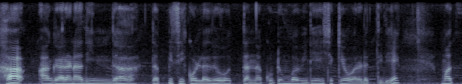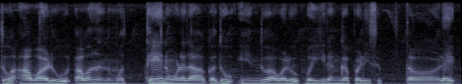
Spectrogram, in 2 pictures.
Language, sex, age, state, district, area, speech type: Kannada, male, 60+, Karnataka, Tumkur, rural, read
